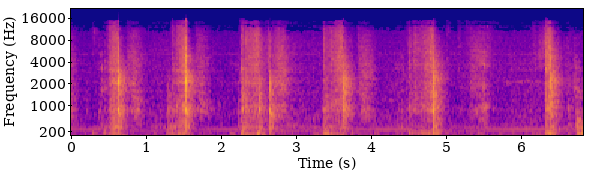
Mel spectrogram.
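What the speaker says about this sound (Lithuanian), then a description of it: "Aš pjaustau taip normaliai," A knife chops onions on a cutting board at a steady moderate pace, seven or eight distinct crisp thuds spaced about a second apart, close and clear with no talking.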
